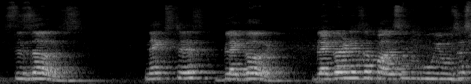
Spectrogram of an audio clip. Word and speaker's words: blackguard: स का साउंड आ रहा है scissors में, but C का नहीं आ रहा है, तो which letter is silent? The letter C, scissors. Next is blackguard. Blackguard is a person who uses foul language or bad language against women.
